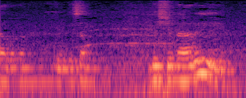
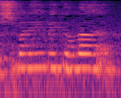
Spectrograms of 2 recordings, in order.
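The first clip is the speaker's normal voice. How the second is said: high-pitched hushed scolding; acted bystander's shush; 8 semitones higher than usual. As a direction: hush the beggar crossly. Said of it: "Talagang nung sabi".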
